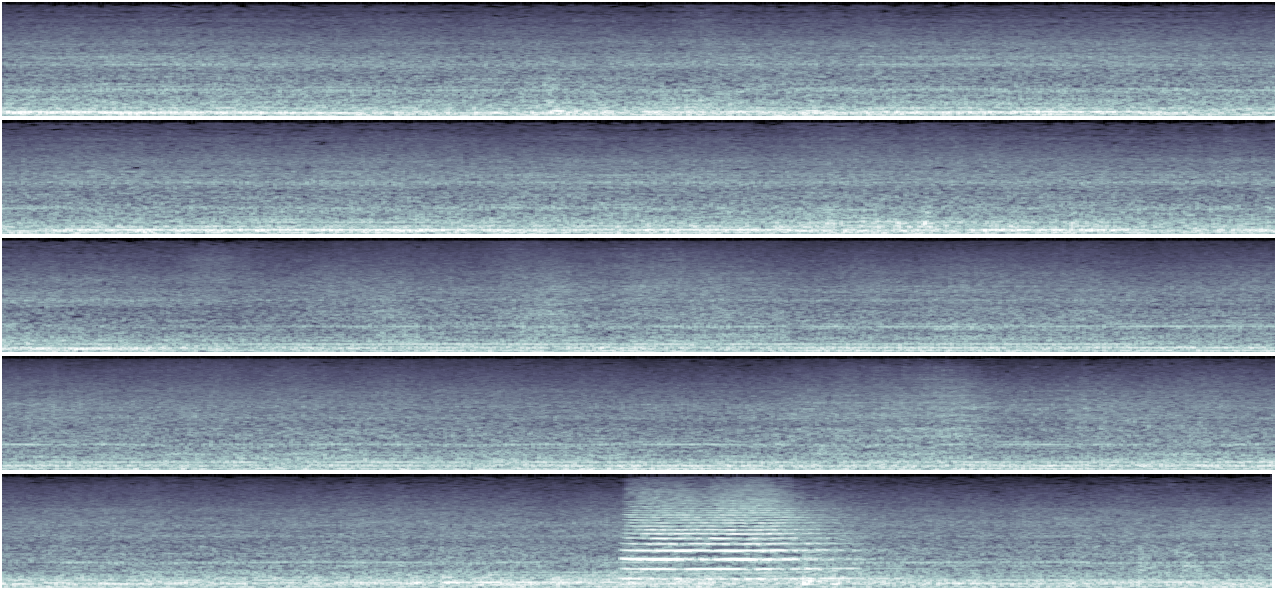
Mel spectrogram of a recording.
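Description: KRL commuter electric train humming steadily, low and even, for the first dozen seconds. Near the end an approaching electric commuter train sounds its horn once, a loud, rich blast lasting about a second.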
